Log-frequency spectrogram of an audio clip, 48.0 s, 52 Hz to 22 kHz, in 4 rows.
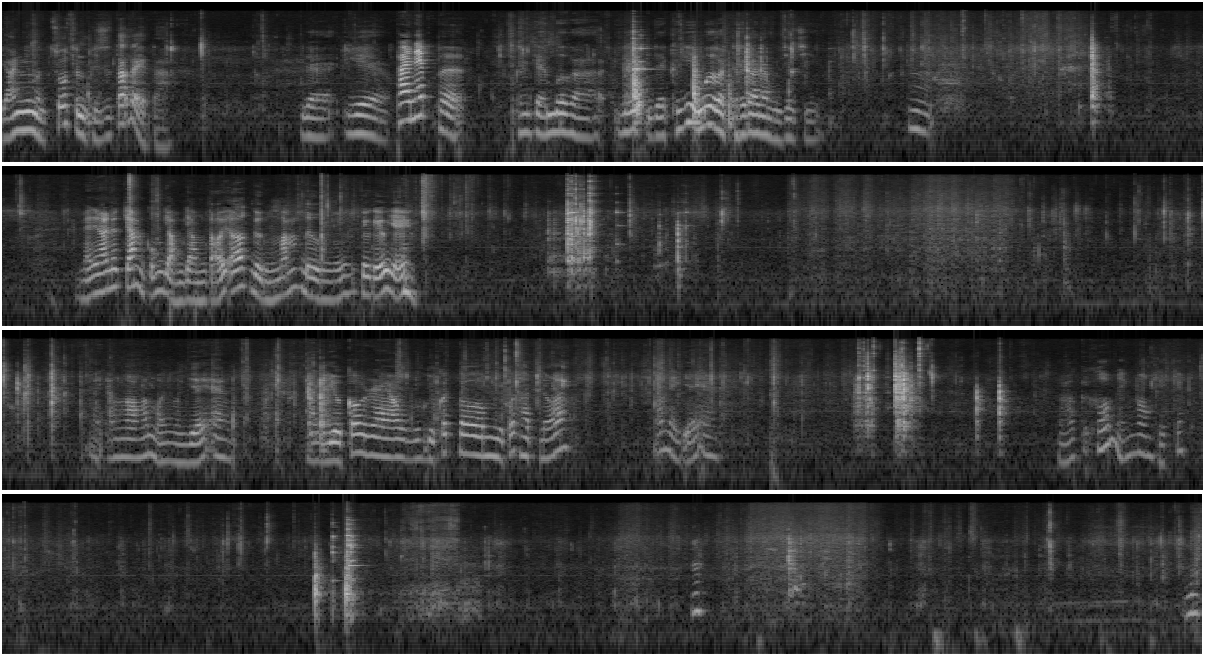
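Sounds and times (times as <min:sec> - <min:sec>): dishes and utensils clinking: 0:06.2 - 0:07.6, 0:39.2 - 0:39.8.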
